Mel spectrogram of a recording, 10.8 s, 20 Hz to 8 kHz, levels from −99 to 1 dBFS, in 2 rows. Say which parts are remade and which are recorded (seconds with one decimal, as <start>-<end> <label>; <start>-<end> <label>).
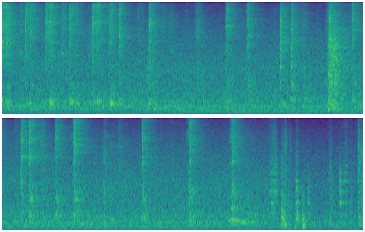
0.0-5.1 recorded; 5.1-5.6 remade; 5.6-10.8 recorded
